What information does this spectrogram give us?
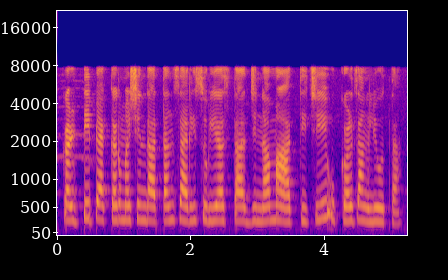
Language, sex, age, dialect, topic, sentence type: Marathi, female, 18-24, Southern Konkan, agriculture, statement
